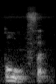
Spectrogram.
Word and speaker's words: 部分: 一样的，不过在北方他们会念部分，他们好像会念成轻声，对不对轻声部分都可以啦，其实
